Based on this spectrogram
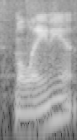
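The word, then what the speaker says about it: Malenia: So, when it comes to the Michel's liies here, we have to ask, are the Michelis liies here because Melania's army Mellennia?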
